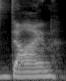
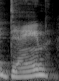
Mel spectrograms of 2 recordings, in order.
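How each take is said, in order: First: The vowel sounds like 'eye' as in dine. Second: The vowel sounds like 'ay' as in day. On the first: The speaker calls it right. "I correct myself because I think it's Dine" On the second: The speaker calls it wrong. "so I say Dane"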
